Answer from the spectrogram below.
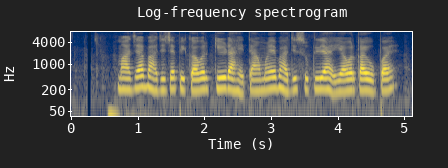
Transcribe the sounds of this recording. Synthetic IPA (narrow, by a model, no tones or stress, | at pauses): mad͡ʑʱjabʱad͡ʑit͡ɕjapikaʋəɾkiːɽaɦet̪jamuɭebʱad͡ʑiːsukliːaɦejaʋəɾkajupaj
